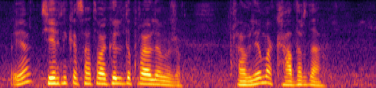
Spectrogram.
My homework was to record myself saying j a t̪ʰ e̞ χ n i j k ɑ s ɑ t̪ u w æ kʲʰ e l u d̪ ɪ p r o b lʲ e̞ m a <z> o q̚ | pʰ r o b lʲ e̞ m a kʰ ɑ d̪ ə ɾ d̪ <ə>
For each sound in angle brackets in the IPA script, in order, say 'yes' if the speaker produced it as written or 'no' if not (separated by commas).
no, no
